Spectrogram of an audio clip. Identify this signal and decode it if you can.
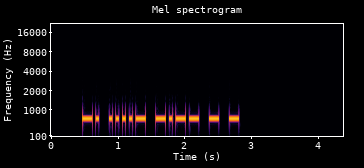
Morse code, heard as a keyed tone, about 23 wpm, 700 Hz. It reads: N4YTT
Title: Speed Racing - USA 1x3 Call Signs 20wpm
